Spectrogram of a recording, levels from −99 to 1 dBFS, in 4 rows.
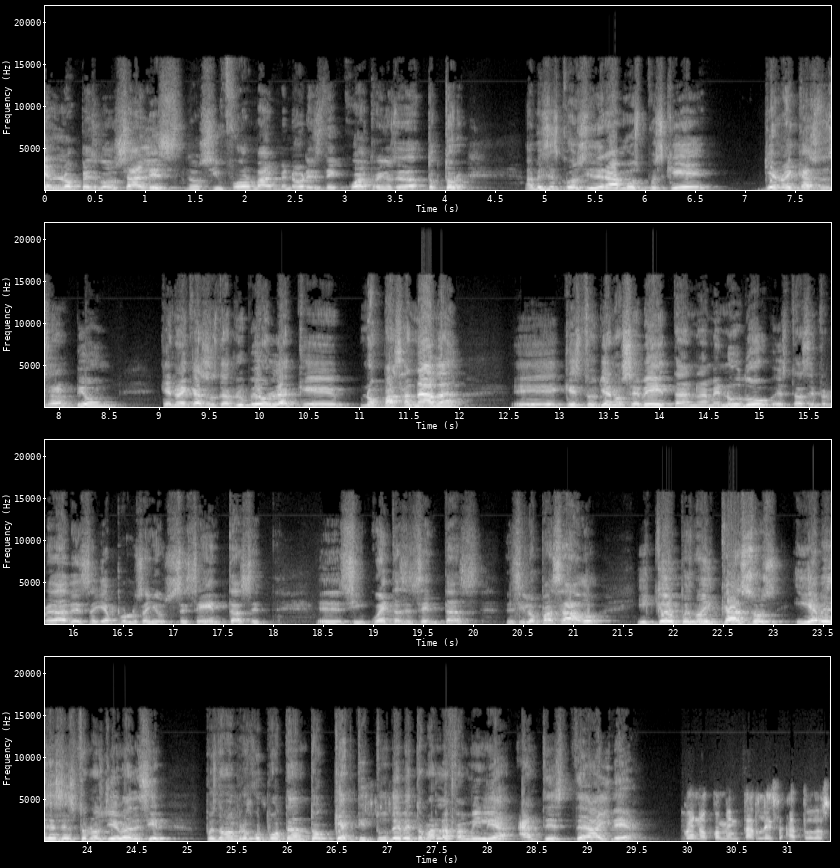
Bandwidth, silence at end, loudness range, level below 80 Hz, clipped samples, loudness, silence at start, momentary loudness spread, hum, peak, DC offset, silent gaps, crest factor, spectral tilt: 16 kHz; 0 s; 6 LU; -66 dBFS; under 0.1%; -15 LUFS; 0 s; 10 LU; none; 0 dBFS; under 0.1%; none; 16 dB; -4.5 dB/octave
